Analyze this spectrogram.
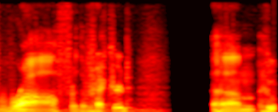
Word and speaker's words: Ra: in favor of more religious temples particularly to raah which I just checked the pronunciation of and realized the first half of this video is going to sound bad but it's raw for the record um who is attained pride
